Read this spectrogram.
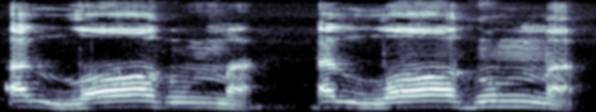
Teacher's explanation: तो लफ्ज़े अल्लाह के लाम को मुफ़ख़म पढ़ा जाता है, मुंह भर के पढ़ा जाता है।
